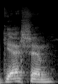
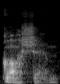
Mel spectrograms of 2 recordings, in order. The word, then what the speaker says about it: גשם: safe passuck or Esnachtah, it changes from Geshem to Gashem, from Gefen to Gofen, and again it's always with a kumatz.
